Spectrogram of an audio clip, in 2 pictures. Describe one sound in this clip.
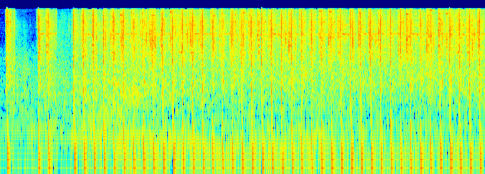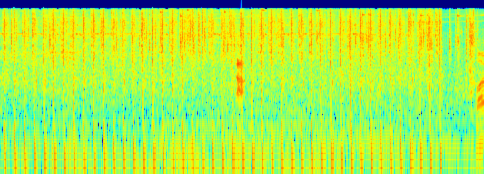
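A machine gun fires rapid, steady bursts.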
